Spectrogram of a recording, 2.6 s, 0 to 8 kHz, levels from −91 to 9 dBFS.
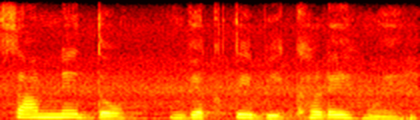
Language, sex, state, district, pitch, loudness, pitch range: Hindi, female, Punjab, Fazilka, 185 Hz, -15 LUFS, 170-205 Hz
